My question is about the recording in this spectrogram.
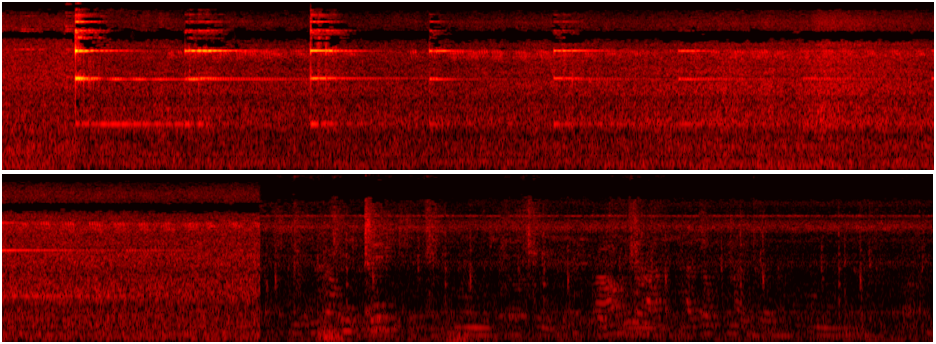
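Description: Korean temple wind bell (pungyeong) hanging from the eaves, rung by its fish-shaped wind vane about seven times in six seconds, each clear metallic ring fading away, over a steady rush of surf. About eight seconds in the sound cuts to a quieter background.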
